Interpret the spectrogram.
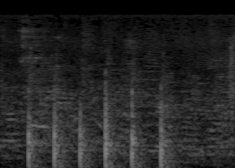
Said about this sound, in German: und ähm, hat gerade auch geklopft. Ne? Ich weiß nicht, ob du Besuch erwartest, aber da steht noch jemand vor der Tür.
